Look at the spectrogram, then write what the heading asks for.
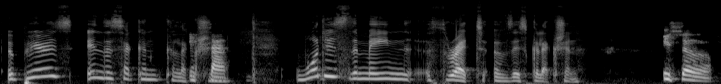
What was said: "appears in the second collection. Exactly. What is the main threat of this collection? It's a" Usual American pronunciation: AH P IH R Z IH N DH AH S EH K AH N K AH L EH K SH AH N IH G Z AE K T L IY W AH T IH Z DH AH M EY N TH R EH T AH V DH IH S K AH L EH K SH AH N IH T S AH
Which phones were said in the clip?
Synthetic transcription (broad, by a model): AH P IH R Z IH N DH AH S EH K AH N K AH L EH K SH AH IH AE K W AH T IH Z DH AH M EY N TH R EH T AH V DH IH S K AH L EH K SH AH N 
